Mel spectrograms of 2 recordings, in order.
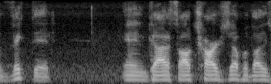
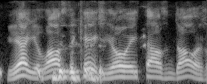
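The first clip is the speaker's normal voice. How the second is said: raised, loud imitation of the lawyer; mock lawyer; 5 semitones higher, 10 dB louder than usual. Lawyer calling client about lost case, mock loud delivery. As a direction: play the lawyer blurting it out, high and loud.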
